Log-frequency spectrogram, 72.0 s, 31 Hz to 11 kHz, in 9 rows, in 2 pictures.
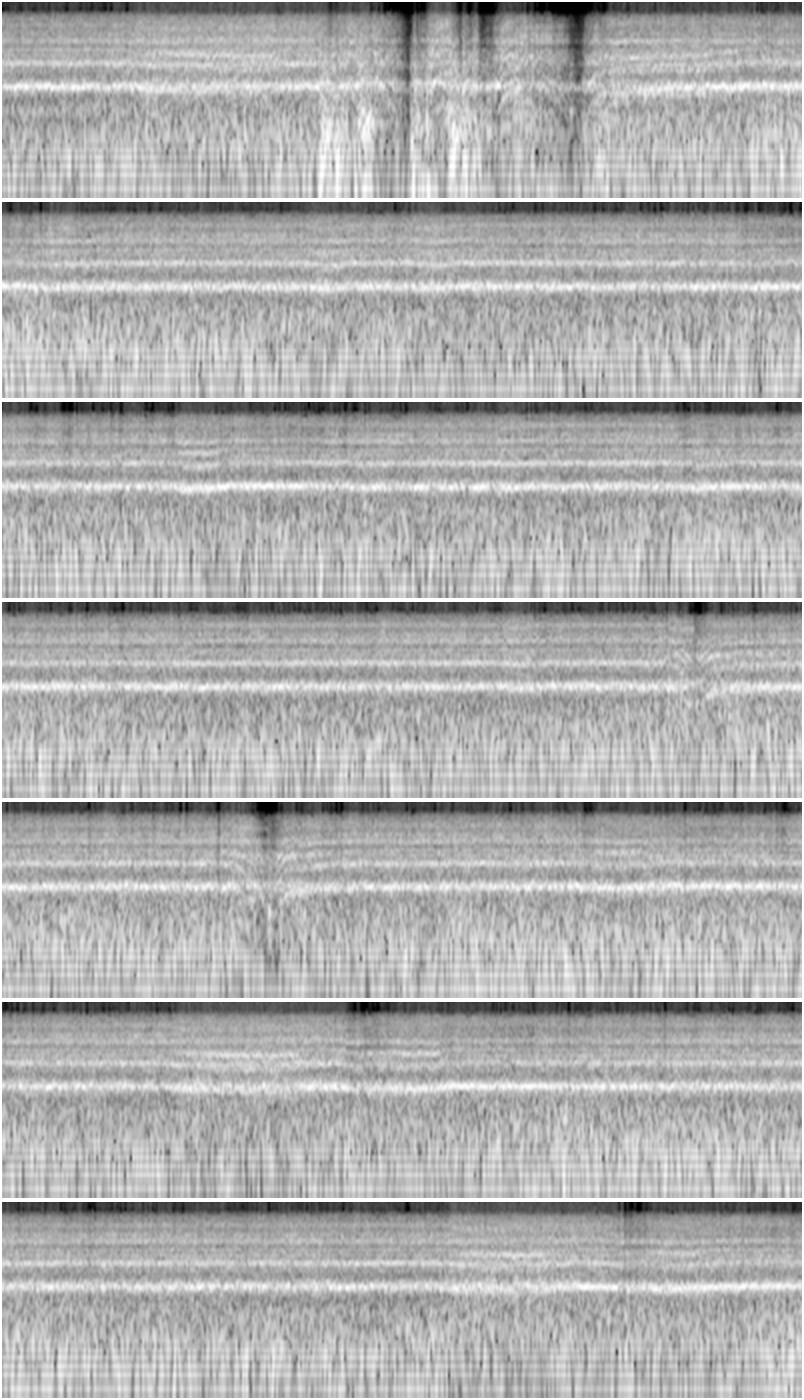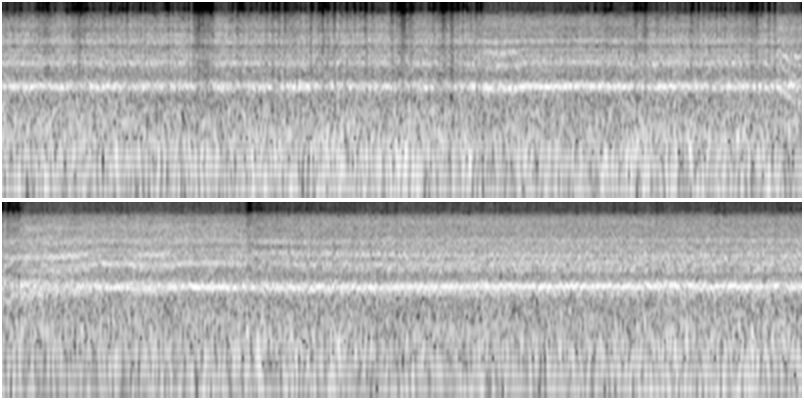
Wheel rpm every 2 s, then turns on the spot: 230, 210, 80, 190, 230, 230, 230, 230, 230, 230, 230, 230, 230, 230, 230, 200, 230, 180, 230, 230, 230, 220, 220, 230, 240, 230, 220, 220, 240, 230, 230, 230, 200, 220, 210, 210.
none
